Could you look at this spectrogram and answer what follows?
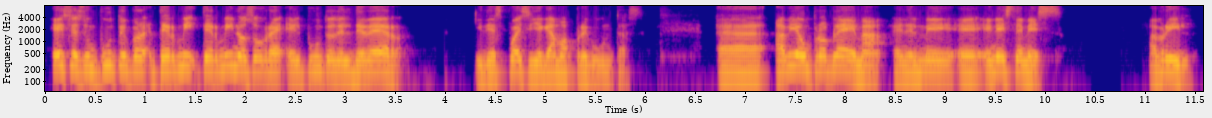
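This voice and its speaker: A man with an Italian accent, speaking Spanish as a second language, giving an academic lecture over a video call in a slow, halting way with frequent self-corrections. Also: a little high. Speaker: guest lecturer.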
